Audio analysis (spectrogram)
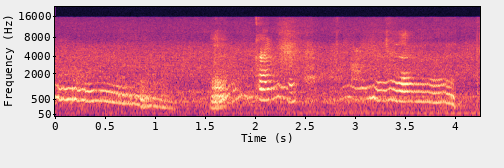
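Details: Pet cat reacting to an edible toy gives a falling, drawn meow, then short broken calls and a second wavering, rising-then-dropping yowl, with faint room noise.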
